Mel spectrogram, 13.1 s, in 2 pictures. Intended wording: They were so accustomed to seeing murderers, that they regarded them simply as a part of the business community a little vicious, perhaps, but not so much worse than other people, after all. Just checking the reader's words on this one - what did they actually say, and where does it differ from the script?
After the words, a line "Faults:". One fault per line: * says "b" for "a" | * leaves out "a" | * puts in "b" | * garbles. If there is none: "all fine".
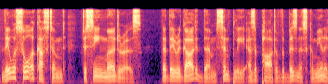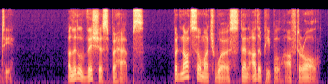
They were so accustomed to seeing murderers, that they regarded them simply as a part of the business community a little vicious, perhaps, but not so much worse than other people, after all.
Faults:
all fine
